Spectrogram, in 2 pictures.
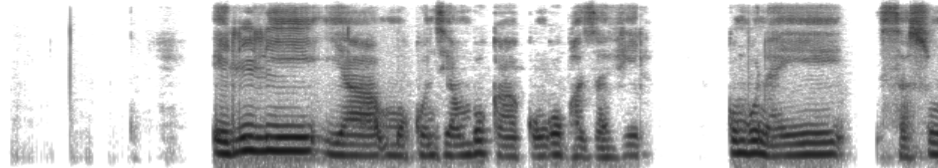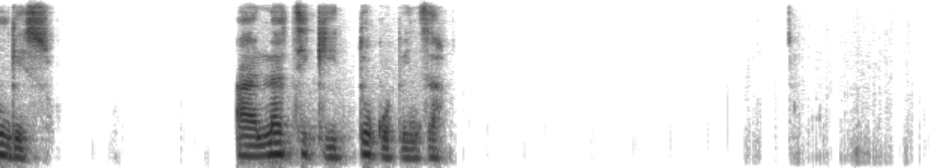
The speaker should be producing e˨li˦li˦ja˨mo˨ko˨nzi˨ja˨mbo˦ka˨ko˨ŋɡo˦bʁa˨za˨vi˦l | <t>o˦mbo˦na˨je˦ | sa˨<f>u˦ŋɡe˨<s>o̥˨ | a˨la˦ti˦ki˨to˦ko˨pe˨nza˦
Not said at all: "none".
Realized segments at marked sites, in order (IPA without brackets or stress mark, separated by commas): k, s, s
